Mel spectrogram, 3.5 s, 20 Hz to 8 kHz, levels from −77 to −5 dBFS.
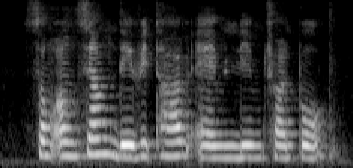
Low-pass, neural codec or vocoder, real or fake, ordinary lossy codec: none; none; real; none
